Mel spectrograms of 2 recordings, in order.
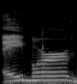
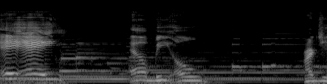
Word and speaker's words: Aalborg: We got Odense to Aberg, DK, Budapest. Okay, whoa. How do you spell that? Aberg. Yeah. A. Boy. Hey, yo, boy. Yeah. Okay. A A L B O R G. Like cyborg.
